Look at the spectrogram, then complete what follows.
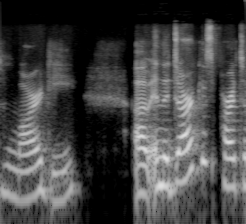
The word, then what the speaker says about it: Mari Lwyd: into the history so so it looks like Mary Lloyd Mary wood but it's pronounced Mari um in the darkest parts of the Welsh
